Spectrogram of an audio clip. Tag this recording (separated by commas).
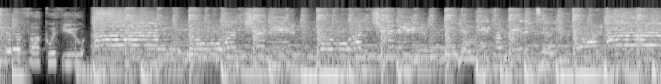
Music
